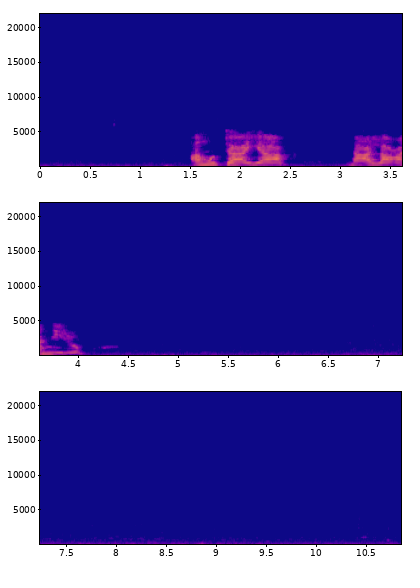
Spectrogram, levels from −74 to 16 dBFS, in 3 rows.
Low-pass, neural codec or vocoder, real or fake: 7.2 kHz; none; real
